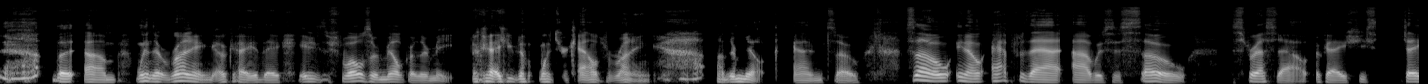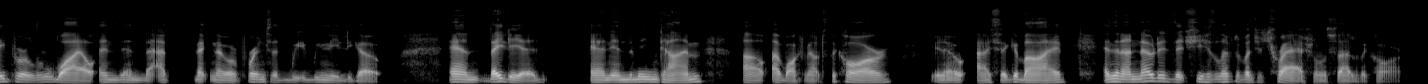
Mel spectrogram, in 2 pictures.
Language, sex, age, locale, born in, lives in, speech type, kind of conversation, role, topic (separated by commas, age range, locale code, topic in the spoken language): English, female, 65-69, en-US, United States, United States, conversation, advice, user, How can I manage work and family demands without burning out?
